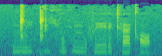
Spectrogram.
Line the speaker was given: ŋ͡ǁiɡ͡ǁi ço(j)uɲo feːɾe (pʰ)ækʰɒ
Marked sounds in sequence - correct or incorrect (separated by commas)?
incorrect, incorrect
